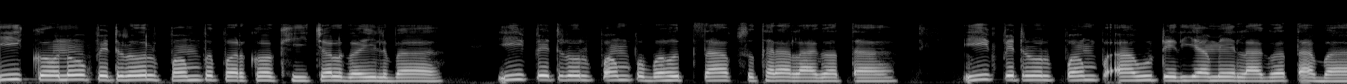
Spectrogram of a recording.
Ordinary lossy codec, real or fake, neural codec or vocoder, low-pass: none; real; none; 7.2 kHz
